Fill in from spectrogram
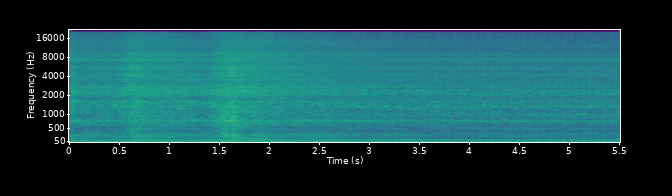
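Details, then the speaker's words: Used 125cc motorcycle idling, heard from its other side: even low putter with no knocks or rattles, which is how a healthy 125 should sound. Normal idle. "but that is how it should sound any odd noises other than that could be engine knock which means the engine is probably on its last legs"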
